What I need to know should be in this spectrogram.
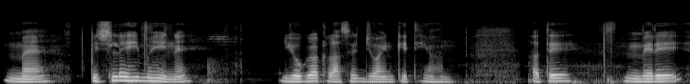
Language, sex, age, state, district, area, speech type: Punjabi, male, 18-30, Punjab, Hoshiarpur, urban, spontaneous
